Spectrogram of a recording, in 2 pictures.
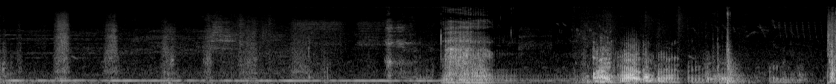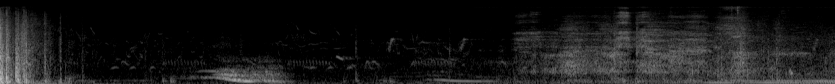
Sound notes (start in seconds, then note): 6.1 Growling; 13.9 Ranting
